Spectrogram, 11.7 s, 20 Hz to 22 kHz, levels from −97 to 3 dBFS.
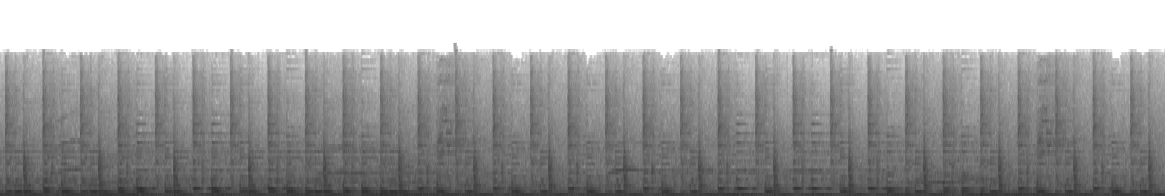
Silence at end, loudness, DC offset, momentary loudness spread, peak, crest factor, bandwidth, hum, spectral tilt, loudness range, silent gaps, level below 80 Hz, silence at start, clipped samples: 0 s; -18 LUFS; 1%; 2 LU; -2 dBFS; 14 dB; 16.5 kHz; none; -4 dB/octave; 1 LU; none; -22 dBFS; 0 s; under 0.1%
